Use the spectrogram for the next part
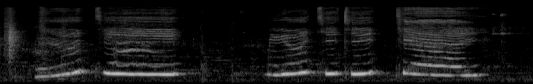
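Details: Persian and Siamese cats meowing while they wait for their food: drawn-out rising-then-level cries, a pair of shorter upturned meows, and a final long falling wail, separated by brief quiet gaps.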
